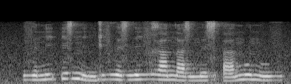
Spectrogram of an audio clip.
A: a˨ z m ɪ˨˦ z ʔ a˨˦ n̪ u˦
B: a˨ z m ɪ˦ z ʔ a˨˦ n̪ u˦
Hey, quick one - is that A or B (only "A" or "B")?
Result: A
